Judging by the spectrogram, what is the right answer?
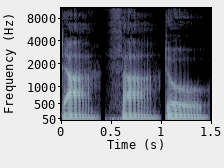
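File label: "tathato", concatenated syllables; Affixing experiment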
